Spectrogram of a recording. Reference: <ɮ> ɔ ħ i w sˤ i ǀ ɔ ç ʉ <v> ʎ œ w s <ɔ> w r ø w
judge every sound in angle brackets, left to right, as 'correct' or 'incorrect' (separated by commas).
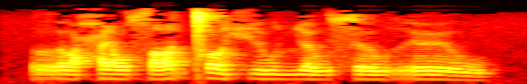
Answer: incorrect, incorrect, incorrect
